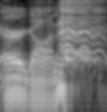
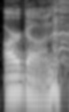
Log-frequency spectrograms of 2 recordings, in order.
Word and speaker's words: argon: Might not be Aragon. What did I write that wrong? Okay, what is it? Argon.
